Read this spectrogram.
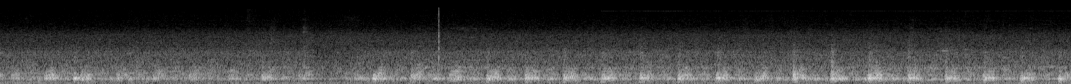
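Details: Fetal heartbeat of a baby girl at 22 weeks of pregnancy during an ultrasound: rapid, steady whooshing pulses at about 158 a minute, in the normal range.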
